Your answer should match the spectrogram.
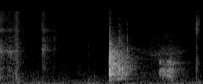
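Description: Soft kitchen handling sounds of a small glass spice jar being worked over a stainless saucepan as Szechuan pepper is added, with one brief louder noise about a second in.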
